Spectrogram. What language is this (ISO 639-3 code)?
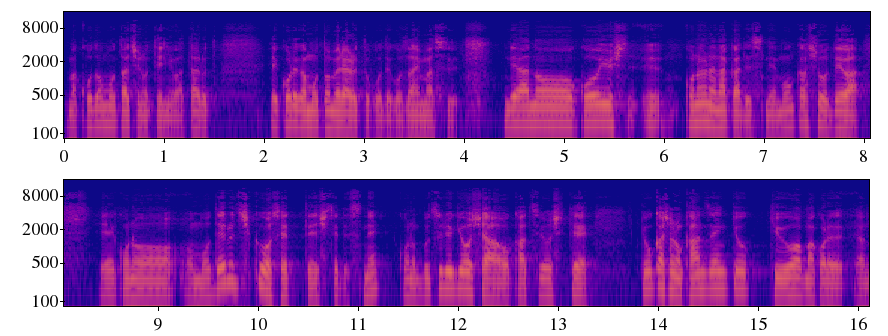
jpn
